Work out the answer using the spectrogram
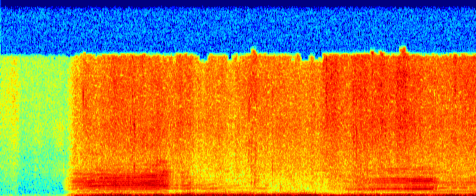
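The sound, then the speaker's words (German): Lowing calls from a herd of black Angus cattle and calves grazing on pasture. Two drawn-out, tonal calls rise above a steady, loud low rumble. “Der Besuch beeindruckt die Rinder überhaupt nicht. Ohne mit der Wimper zu zucken, grasen sie weiter, als Sebastiano Lasso sich den Weg durch die Herde bahnt.”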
